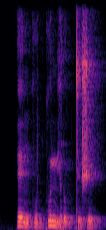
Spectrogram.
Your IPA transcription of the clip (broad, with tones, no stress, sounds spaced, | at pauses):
e˥˧ ŋ kʷ œ˧ b kʷ i˥ mʲ o˧˩ ɾ u˥˧ b t y˩˧ ʃ y˧˩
